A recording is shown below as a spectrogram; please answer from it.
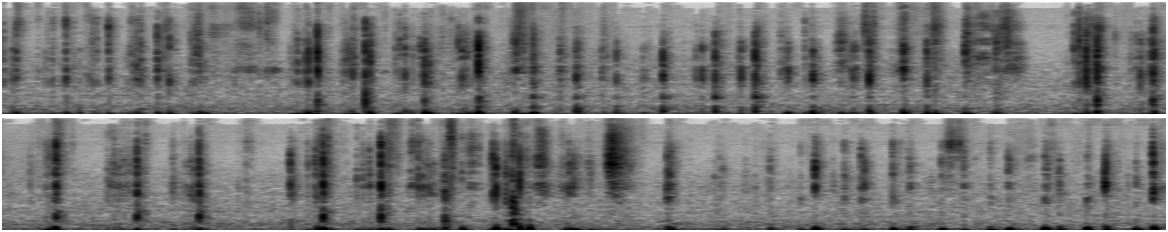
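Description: Fingertips tap rapidly on a yoga block in a dense, uneven run of short, dull knocks. Each knock is soft and low, with a faint bright click on top, and dies away almost at once. Some quick taps bunch into brief flurries between the louder strikes.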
